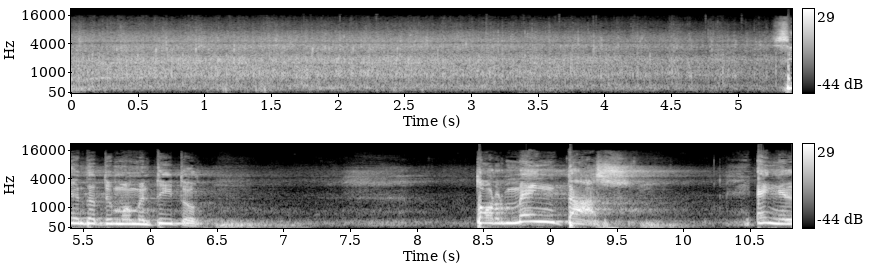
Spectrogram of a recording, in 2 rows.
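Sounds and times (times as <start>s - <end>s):
audience applauding: 0.0s - 5.4s
speech: 5.3s - 6.6s, 8.8s - 9.7s, 10.6s - 10.8s.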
